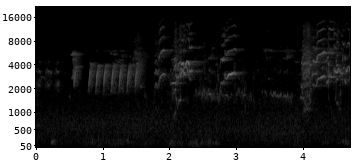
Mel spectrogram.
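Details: Rainbow lorikeets in Australia call while feeding: a quick series of buzzy, evenly pulsed rasps, then scattered sharp screeches and squeals in separate bursts against a quiet background.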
